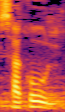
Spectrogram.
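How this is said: A vowel is inserted between 's' and 'k'. It marks a speaker from Haryana or Rajasthan. "पूरा करके बोलेंगे सकूल"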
